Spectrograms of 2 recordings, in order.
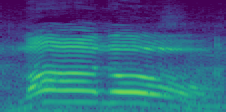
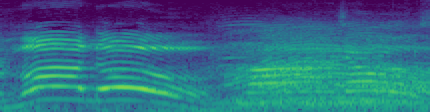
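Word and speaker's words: manō: so a whole opinion by repeat after me Mago we got to do it twice make sure it sticks in there mono and that my friends is how you say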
